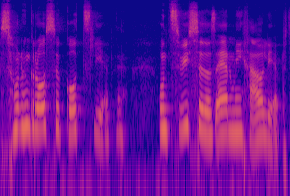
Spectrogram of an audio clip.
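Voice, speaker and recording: A woman speaks at a moderate pace with a high pitch. Her pitch varies in an ordinary way. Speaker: youth preacher. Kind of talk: sermon. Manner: casual.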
